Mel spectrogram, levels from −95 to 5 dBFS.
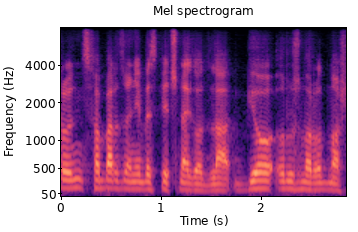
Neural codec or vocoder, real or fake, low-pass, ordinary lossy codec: codec, 16 kHz, about 1 kbps, DyCAST, with the encoder's durations; fake; none; none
